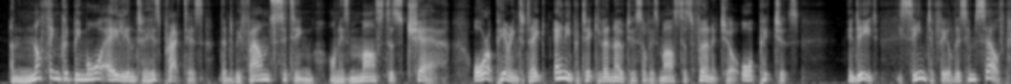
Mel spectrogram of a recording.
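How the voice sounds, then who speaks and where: A man narrating a gothic ghost story for an audiobook in a measured, formal, dramatic storytelling manner. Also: mid-range voice.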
